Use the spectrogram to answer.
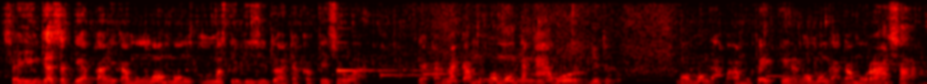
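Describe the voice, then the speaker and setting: A man's voice: mid-range voice, expressive, brisk. A middle-aged man with an East Javanese accent gives a spiritual advice talk as a teacher, repeating his points and admonishing the listener directly. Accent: East Javanese Indonesian. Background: music.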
